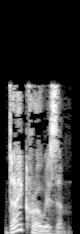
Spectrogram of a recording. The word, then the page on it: dichroism: British English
